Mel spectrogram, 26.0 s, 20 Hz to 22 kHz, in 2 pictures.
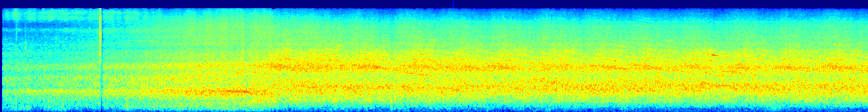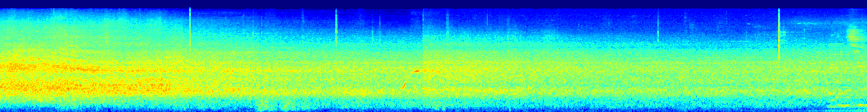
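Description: BB 26000 electric locomotive and Intercités coaches passing at about 150 km/h. The rush of noise builds over the first few seconds, stays loud and steady as the coaches go by, then fades away from about two-thirds of the way through, with a few sharp clicks.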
